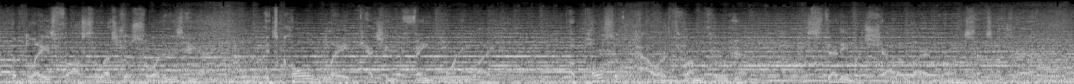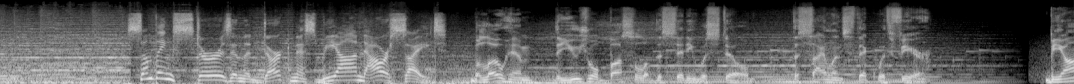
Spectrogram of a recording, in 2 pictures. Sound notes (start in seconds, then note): 12.3 whispering to himself, grim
